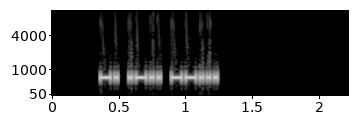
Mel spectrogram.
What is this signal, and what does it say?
Morse code, heard as a keyed tone, about 42 wpm, 700 Hz. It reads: NL7
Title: USA Call Sign Prefixes - 45wpm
